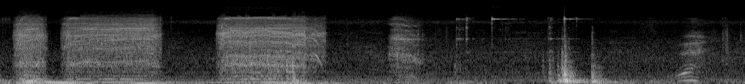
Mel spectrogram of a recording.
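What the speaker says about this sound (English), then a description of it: "now, through the middle of this, I'm going to drill a hole to accommodate these threaded rods." A power drill bores a hole through a part of a power catamaran build to fit threaded rods, with several loud whirring bursts separated by pauses, then quieter clunks and handling noises nearby.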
